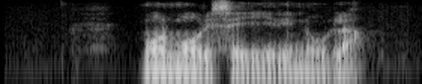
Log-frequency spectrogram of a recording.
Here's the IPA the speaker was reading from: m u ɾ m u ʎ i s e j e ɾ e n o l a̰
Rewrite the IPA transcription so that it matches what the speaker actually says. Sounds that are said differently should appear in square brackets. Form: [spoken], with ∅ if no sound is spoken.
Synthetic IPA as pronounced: m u ɾ m u [ɾ] i s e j [i] ɾ [i] n [u] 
